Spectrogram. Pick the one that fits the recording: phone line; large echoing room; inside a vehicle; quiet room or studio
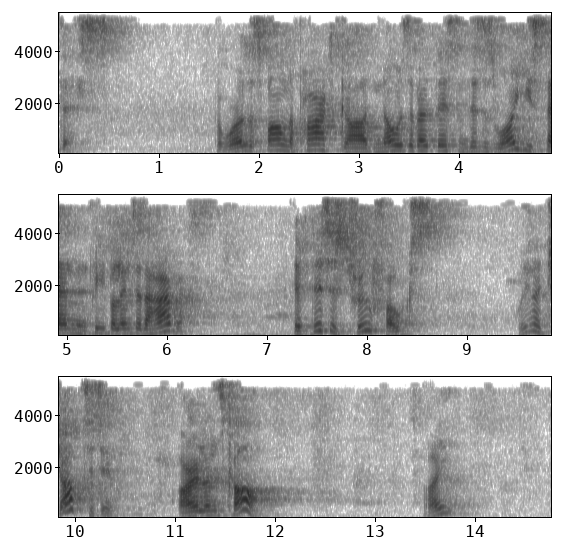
large echoing room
